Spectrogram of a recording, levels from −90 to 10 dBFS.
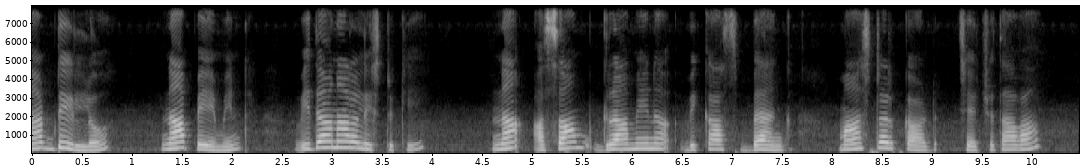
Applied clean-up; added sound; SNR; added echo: none; none; none; none.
